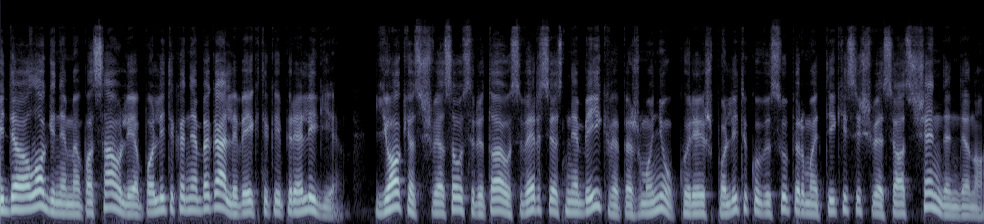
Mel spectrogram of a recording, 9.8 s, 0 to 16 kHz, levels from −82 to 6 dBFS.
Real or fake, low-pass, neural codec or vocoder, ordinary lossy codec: real; 10.8 kHz; none; Opus, 32 kbps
